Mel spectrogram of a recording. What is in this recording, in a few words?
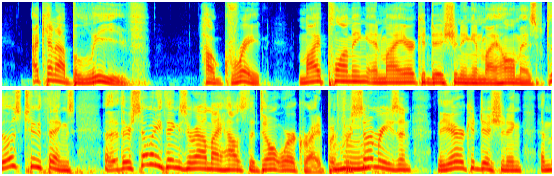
RADIO AD; nicks plumbing radio ads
